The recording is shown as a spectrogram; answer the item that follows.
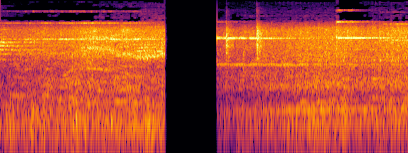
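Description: Busy street noise among cycle rickshaws: a steady rumble and rattle of traffic and wheels, with a faint thin squeal over it. The sound drops to dead silence for about half a second near the middle, then resumes.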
